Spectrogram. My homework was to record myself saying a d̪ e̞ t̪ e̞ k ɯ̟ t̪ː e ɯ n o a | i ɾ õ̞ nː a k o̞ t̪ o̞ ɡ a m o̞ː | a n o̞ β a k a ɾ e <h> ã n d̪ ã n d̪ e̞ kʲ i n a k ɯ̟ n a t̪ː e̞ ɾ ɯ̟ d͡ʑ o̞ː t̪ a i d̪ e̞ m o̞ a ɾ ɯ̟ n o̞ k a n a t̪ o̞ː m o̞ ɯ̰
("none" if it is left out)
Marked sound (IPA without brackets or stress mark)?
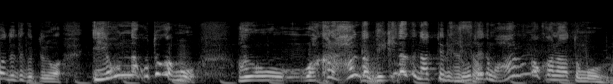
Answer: h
